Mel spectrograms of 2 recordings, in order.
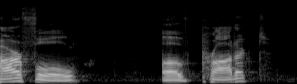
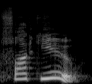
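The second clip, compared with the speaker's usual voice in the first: high mock defiance; 14 semitones higher than usual. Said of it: "I'm like".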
